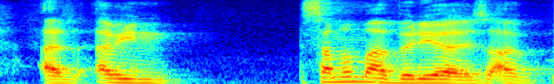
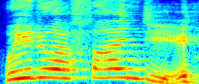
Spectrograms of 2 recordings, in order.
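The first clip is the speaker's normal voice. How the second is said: high, louder eager question; imitated mom; 6 dB louder than usual. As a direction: play the keen mom, voice pitched up. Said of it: "She's like".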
